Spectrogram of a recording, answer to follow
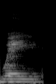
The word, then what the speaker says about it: whey: Use whey protein. What's that? Oats and whey. Oh no. Oh, wait. Whey. Is that how it's pronounced? WHEY. Yeah. Yeah, protein pronounced weight.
